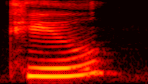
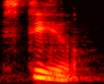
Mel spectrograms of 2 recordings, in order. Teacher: t가 initial 사운드로 쓰였나, 혹은 s 뒤에서 쓰였나에 따라서 t의 기식화와 비기식화가 정해진다라는 거고요.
